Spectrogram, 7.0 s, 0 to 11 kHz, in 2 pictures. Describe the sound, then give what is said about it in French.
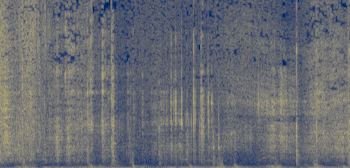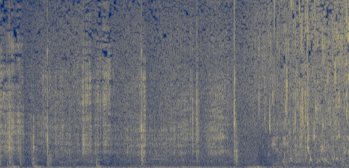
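A large wooden river boat, about 8–9 metres long with two people aboard, moves across shallow water with steady splashing and lapping, scattered knocks and creaks from the hull, and a low rumbling undertone throughout. No one speaks. “On est que deux sur ce grand bateau qui mesure quoi ? 8-9 mètres.”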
